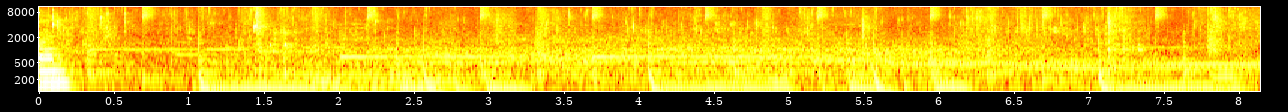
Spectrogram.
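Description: Soft background music with long held notes. Under it, faint wet crackling and dripping as juice is squeezed by hand from a cheesecloth bag of cherry pulp.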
